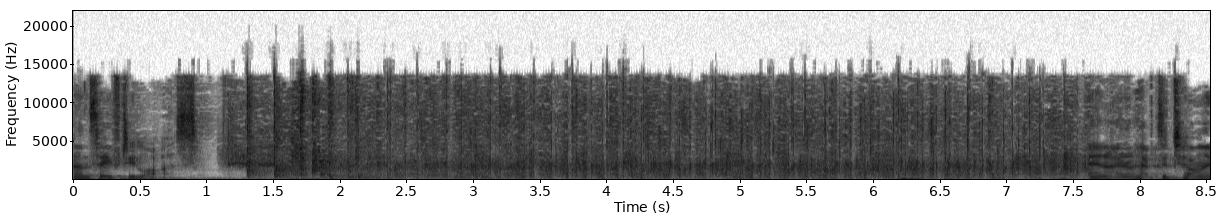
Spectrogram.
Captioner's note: applause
